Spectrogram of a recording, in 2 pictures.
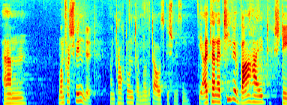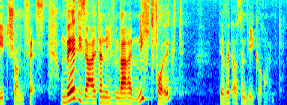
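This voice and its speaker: Male preacher, middle-aged, slightly high and very animated pitch, emphatic delivery, long hall reverb. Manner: animated, emphatic, talks straight to the audience. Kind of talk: sermon.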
